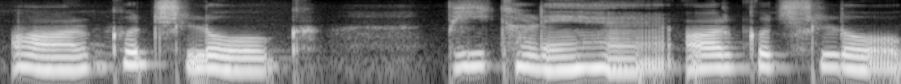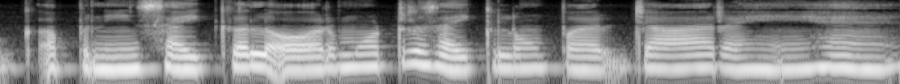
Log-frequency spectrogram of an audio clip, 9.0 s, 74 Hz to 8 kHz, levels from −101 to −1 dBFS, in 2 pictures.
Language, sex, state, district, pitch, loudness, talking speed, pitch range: Hindi, female, Uttar Pradesh, Lalitpur, 180 Hz, -16 LUFS, 120 wpm, 170-195 Hz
